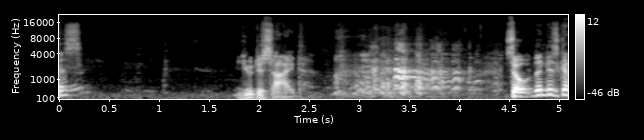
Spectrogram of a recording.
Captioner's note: some chuckles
